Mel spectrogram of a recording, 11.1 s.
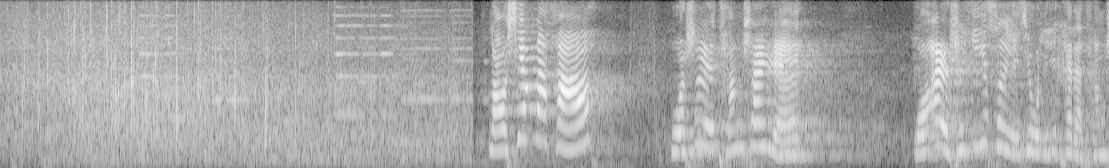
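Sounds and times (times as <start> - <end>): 
audience applause: 0.0 - 4.7
speech: 4.9 - 6.0, 6.7 - 8.2, 9.1 - 11.0.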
